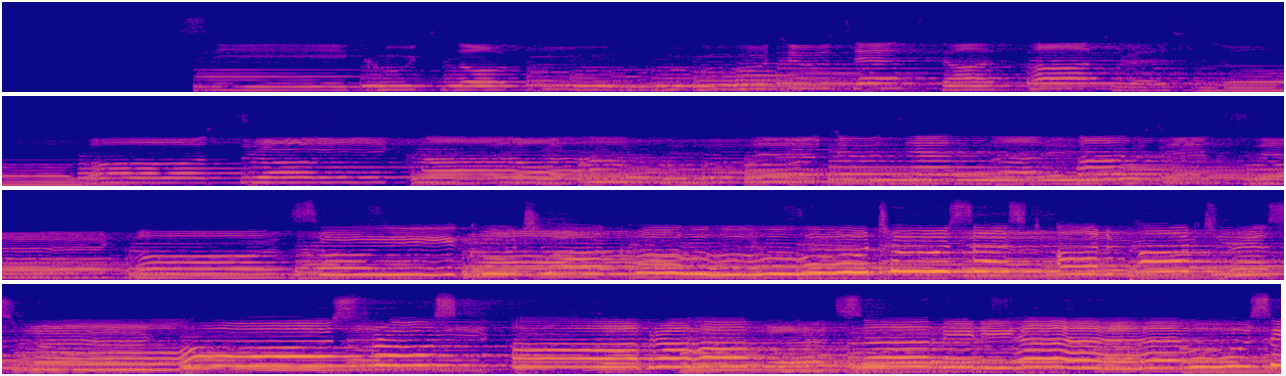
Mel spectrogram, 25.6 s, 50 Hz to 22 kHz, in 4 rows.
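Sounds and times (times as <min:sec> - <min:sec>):
SATB choir singing with alto predominant: 0:01.0 - 0:25.6.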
